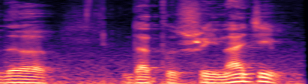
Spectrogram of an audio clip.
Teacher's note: with Malay English, one of their big characteristics is they sing song going up and down, up and down, up and down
